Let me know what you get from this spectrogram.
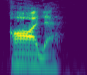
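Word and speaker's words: الله: here are some words first one here is Allah notice the elongation of the a sound so we have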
